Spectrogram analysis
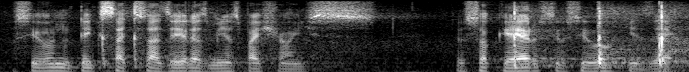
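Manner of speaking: soft, low, humble prayer to God; quiet prayer. Retold or imitated. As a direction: pray it quietly, surrendered. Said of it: "esses dias eu tenho orado assim".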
